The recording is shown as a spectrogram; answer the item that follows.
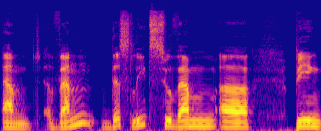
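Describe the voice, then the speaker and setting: A man with a German accent, a fairly high pitch and ordinary pitch variation. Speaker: gaming YouTuber. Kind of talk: gameplay commentary. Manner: hesitant, many fillers.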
